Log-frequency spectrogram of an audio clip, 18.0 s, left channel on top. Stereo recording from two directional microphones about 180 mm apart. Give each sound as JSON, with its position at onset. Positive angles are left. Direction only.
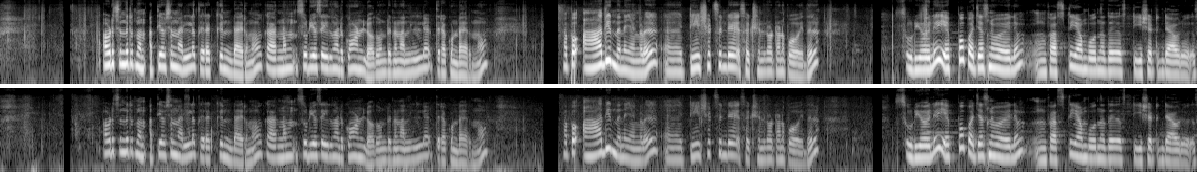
{"t": 1.5, "sound": "speech", "side_deg": 50}
{"t": 2.0, "sound": "speech", "side_deg": 40}
{"t": 13.6, "sound": "a woman's voice", "side_deg": 10}
{"t": 13.9, "sound": "speech", "side_deg": 40}
{"t": 15.3, "sound": "a woman's voice", "side_deg": 15}
{"t": 15.7, "sound": "speech", "side_deg": 30}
